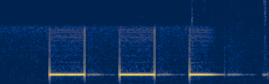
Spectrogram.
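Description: A telephone busy signal after a call line is cut: three loud, steady single-pitch beeps of equal length separated by short silences, close and alone.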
